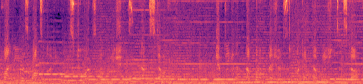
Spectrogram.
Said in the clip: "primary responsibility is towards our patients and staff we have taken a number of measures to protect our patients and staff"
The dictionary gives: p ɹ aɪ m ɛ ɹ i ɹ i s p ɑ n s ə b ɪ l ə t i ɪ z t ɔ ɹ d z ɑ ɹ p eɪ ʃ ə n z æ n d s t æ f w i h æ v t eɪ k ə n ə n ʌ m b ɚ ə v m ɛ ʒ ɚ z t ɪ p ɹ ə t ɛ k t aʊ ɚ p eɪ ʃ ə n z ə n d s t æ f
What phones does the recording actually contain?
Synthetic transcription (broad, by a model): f aɪ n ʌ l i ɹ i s p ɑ n s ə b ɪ l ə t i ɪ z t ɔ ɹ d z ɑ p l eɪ ʃ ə n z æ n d s t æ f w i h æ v t eɪ k ə n ə n ʌ m b ɚ ə v m ɛ ʒ ɚ z t ɪ p ɹ ə t ɛ k t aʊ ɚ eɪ ʃ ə n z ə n s t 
